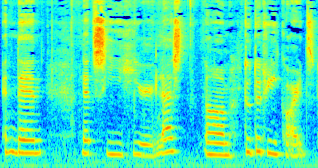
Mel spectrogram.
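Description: A woman with a fairly high voice gives a relaxed tarot reading to her viewers. She talks in a halting way, stacking up fillers and often starting sentences over. It comes across as easy, unscripted chat. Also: creaky, slight background noise. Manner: halting, heavy use of "you know" and "um" fillers; admits to stuttering, restarts sentences. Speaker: tarot reader. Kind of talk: casual tarot card reading to camera.

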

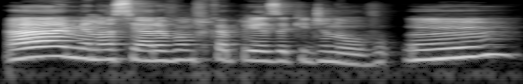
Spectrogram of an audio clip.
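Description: A woman with a Brazilian Portuguese accent giving excitable let's-play commentary, full of dramatic exclamations and asides to her viewers. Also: on the high side, quick pace, a little hiss or hum. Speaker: gaming video creator.

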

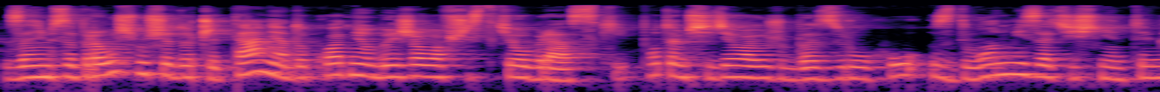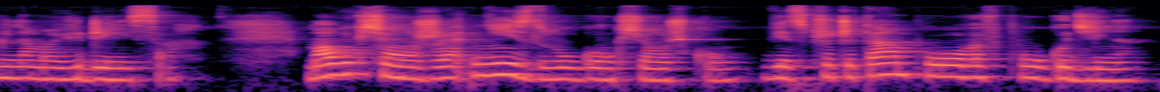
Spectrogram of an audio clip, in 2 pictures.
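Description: A woman reads a book aloud for her viewers at a calm, measured pace. Her voice sits at a middle pitch. The recording has a roomy echo. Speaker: vlogger reading a book aloud. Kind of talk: book reading for an audience. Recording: echoey room.

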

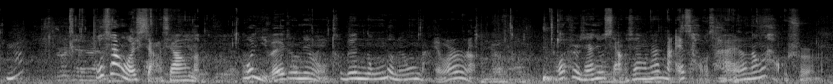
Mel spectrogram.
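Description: A woman with a Tianjin accent eats in a small, busy indoor restaurant, chatting casually as a food vlogger and remarking on every bite. Her voice is high, expressive and brisk, with music in the background and the clatter and noise of the restaurant around her.

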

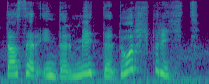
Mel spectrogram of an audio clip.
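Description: A woman voicing a grumpy, jealous little male cat who talks in a sulky, whiny, loud way, reading a storybook aloud. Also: sits high, very animated, slow pace, husky, voice pushed up, heavily acted.

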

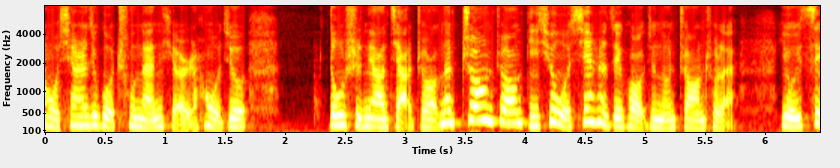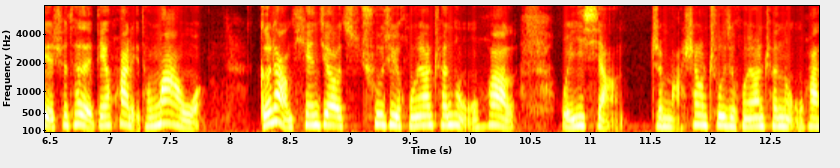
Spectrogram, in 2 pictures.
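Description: A middle-aged woman who heads a company gives a personal testimony talk about her studies. She tells it as lively stories and acts out the dialogue. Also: mid-range voice. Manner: lively storytelling, acting out dialogue. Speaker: company head sharing study experience.

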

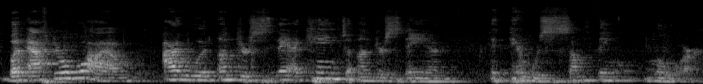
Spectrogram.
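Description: A woman's voice: mid-range voice, slight background noise. Older woman testifying from a church pulpit. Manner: earnest, building to fervent bursts. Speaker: church minister. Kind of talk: testimony speech. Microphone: handheld mic, far camera. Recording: roomy church sound from far off.

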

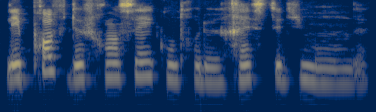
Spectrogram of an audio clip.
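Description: A woman's voice: mid-range voice, takes it slowly, no room sound. A woman who teaches French, chatting in a casual vlog, tired at the end of her day, self-mocking, with many fillers and laughs. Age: adult career changer.

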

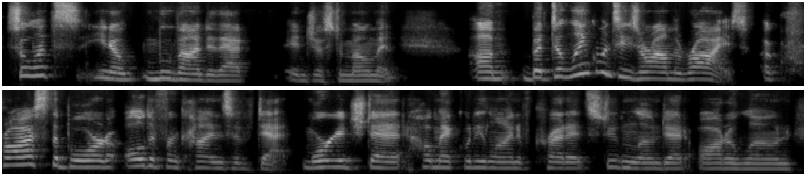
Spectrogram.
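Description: A woman's voice: mid-range voice, animated, moderate pace. A woman talks through a money webinar in a mid-range voice. Her delivery is loose and conversational, full of "um" and "you know" and small restarts. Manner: conversational with frequent fillers and restarts. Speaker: host. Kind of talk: webinar talk on personal finance.

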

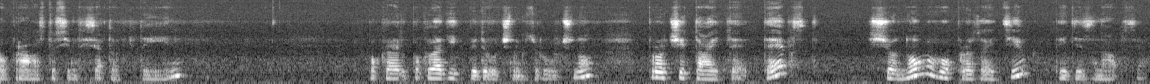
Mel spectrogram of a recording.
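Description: Woman, primary school teacher, heavy vocal fry, slow instructive delivery, repeats words for kids. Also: lowish voice, expressive, warm tone, a little hiss or hum. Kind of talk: teaching a second-grade language lesson.

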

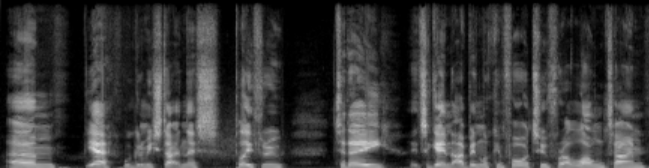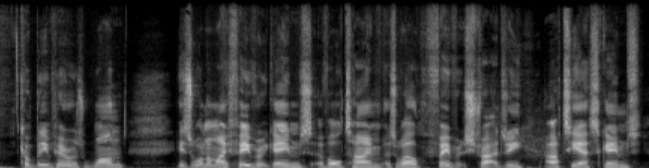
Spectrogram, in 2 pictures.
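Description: A man's voice: fairly high pitch, little pitch movement, moderate pace, hardly any pauses, clear, resonant tone, no room sound. A young man hosting a casual let's play, talking in a chatty way with plenty of fillers. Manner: chatty, filler-heavy, self-deprecating. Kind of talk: casual gaming commentary.

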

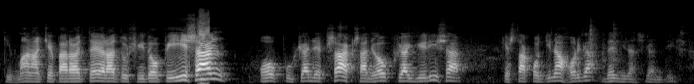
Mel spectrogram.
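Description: Μια γυναίκα από τη Ρόδο με ροδίτικη προφορά αφηγείται παραδοσιακό παραμύθι με ομοιοκαταληξίες και δραματικές εναλλαγές έντασης. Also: female voice, low-pitched, a bit bright, dull audio. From Laerma, Rhodes. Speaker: folk storyteller. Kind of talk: traditional folk tale telling.

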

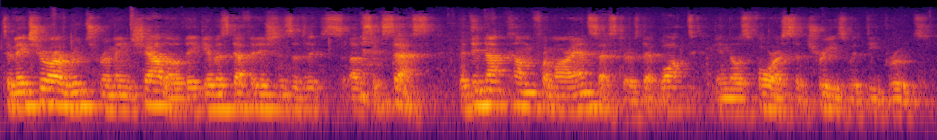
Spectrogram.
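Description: A man in his forties from Los Angeles giving a graduation keynote speech at a podium, with a measured, deliberate delivery from a prepared text. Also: medium pitch, fairly even intonation, darkish tone, a little hiss or hum. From Los Angeles, United States. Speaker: keynote speaker. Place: large auditorium stage at a podium. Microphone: podium mic, recorded by a far audience camera. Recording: echoey hall recorded from far back.

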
